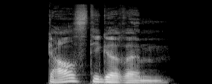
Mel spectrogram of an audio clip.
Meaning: strong dative masculine/neuter singular comparative degree of garstig
- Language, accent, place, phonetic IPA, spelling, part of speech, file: German, Germany, Berlin, [ˈɡaʁstɪɡəʁəm], garstigerem, adjective, De-garstigerem.ogg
